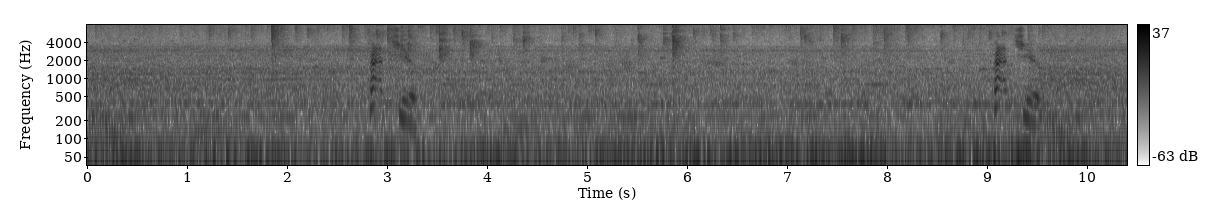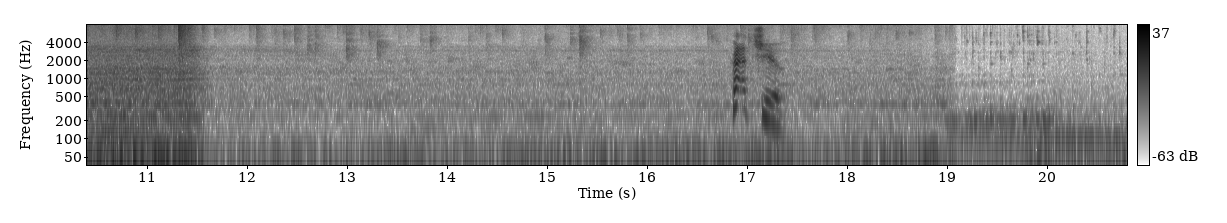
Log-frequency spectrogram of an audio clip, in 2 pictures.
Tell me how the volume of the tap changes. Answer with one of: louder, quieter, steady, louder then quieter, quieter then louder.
quieter.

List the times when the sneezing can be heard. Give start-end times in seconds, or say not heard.
2.8-3.4, 9.1-9.6, 16.9-17.4.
